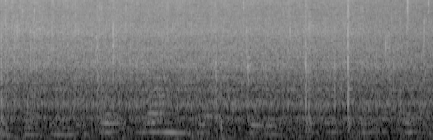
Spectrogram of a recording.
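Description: Okra and tomatoes fry in a pan for a curry, giving a steady, close sizzle with faint stirring clicks throughout and no talk.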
